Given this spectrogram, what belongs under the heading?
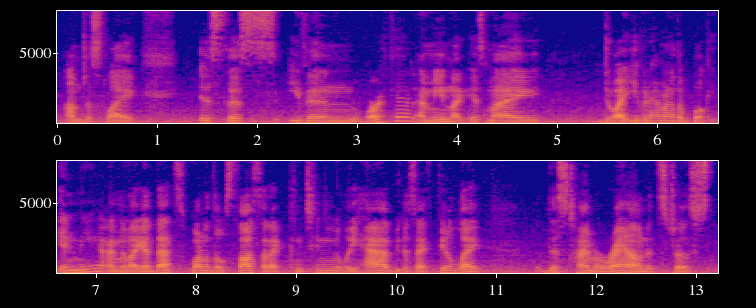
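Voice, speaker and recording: A man with a lisp from wearing a retainer, talking haltingly and thinking aloud in a casual video diary. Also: lowish voice, background noise. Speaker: vlogger and writer.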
